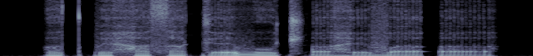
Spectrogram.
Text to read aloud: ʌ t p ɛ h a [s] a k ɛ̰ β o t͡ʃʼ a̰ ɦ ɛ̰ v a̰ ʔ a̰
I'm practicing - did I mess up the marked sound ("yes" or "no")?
no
